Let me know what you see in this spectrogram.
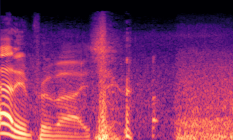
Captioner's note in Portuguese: Kkkkkkk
